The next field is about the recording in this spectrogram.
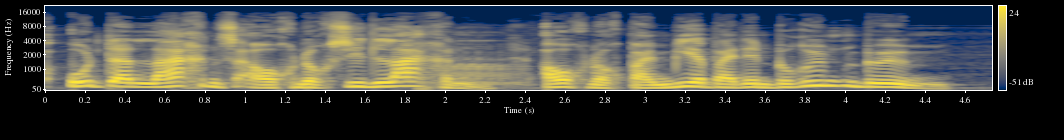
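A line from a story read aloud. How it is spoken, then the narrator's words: Whining complaint. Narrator (German): jammerte er noch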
